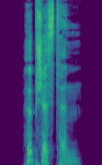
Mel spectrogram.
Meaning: strong dative masculine/neuter singular superlative degree of hübsch
- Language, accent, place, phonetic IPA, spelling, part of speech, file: German, Germany, Berlin, [ˈhʏpʃəstəm], hübschestem, adjective, De-hübschestem.ogg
